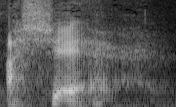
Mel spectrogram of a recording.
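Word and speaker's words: asher (אשר): I listened to its pronunciation like 12 times last night, and my wife turned to me and thought I had gone crazy because I was just sitting there listening to a woman say asher over and over and over again. But by God, that's how you pronounce it, according to some random user from Israel, right? But she says, it's Asher, Asher.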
